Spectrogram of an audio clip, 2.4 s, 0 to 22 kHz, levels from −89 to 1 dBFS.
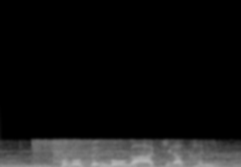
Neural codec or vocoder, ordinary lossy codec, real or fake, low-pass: none; none; real; 3.6 kHz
